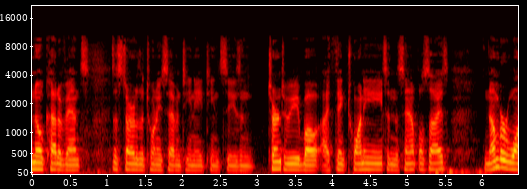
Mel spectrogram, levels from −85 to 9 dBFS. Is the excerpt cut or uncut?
cut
